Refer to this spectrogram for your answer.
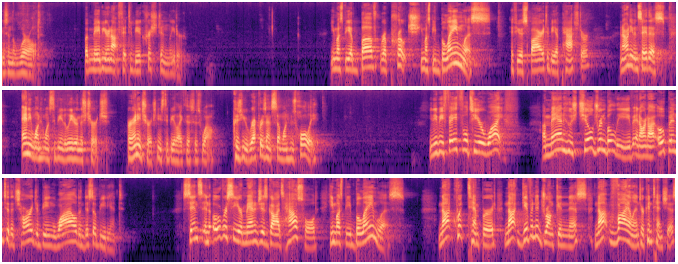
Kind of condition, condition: setting, large echoing room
